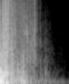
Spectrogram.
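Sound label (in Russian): мощный бросок огромного камня с горы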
